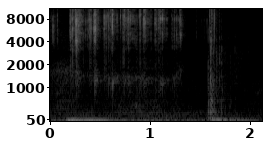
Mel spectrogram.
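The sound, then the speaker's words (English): Attraction dice and bonus dice are rolled in a game: they rattle and clatter in a quick run of sharp clicks for about a second, then land with one solid clack before trailing off. No one speaks. “Okay, so we have two all of our attraction dice and all of our bonus dice, so why don't you roll those?”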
